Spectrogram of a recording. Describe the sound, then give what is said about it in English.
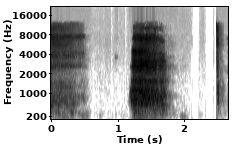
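A deep breath from a nervous person with a racing heart: one loud, airy rush lasting over half a second, with a softer breath just before and a brief one after, and no talking. “So I'm just going to take a deep breath and pray to Maharaj”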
